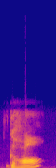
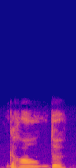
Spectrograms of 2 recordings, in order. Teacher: So again, when we add the E, we're pronouncing that final consonant.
